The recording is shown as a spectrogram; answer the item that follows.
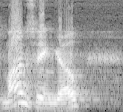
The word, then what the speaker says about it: Mozingo: goes in lensing goes even my pronunciation of my last name is Mozingo some of the brunette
